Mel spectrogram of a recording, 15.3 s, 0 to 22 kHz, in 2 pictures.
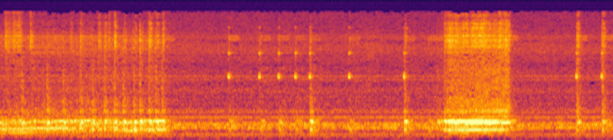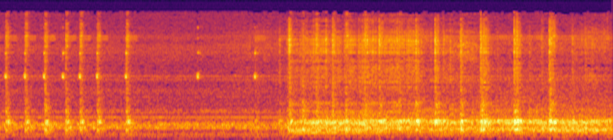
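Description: JACK JK-T1906 pattern tacker's stepper-driven feed frame whirring as it is jogged with the programmer's arrow keys. The whirring stops after about two seconds and starts again near the end. In the quiet middle stretch, quick runs of short high beeps sound, along with a louder burst of noise under a second long about six seconds in.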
